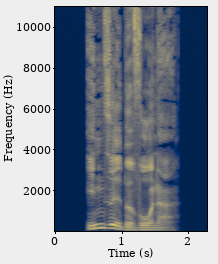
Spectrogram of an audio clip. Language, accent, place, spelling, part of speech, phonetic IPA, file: German, Germany, Berlin, Inselbewohner, noun, [ˈɪnzl̩bəˌvoːnɐ], De-Inselbewohner.ogg
- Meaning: islander (male or of unspecified gender)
